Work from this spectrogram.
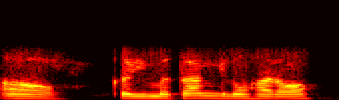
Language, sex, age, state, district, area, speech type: Manipuri, female, 45-60, Manipur, Tengnoupal, urban, conversation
